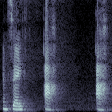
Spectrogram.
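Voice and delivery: normal talking voice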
